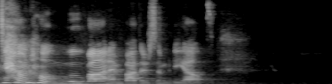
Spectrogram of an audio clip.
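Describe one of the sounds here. A young woman talks with animation.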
